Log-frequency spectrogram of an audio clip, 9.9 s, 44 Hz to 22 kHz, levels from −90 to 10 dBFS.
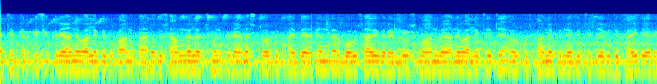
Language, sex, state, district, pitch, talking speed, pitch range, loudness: Hindi, male, Maharashtra, Chandrapur, 120 Hz, 235 wpm, 115-120 Hz, -22 LUFS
